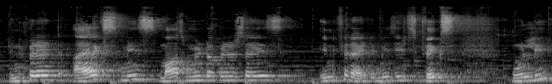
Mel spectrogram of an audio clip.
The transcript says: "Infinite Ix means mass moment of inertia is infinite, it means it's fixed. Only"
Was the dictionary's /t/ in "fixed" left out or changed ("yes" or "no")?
yes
